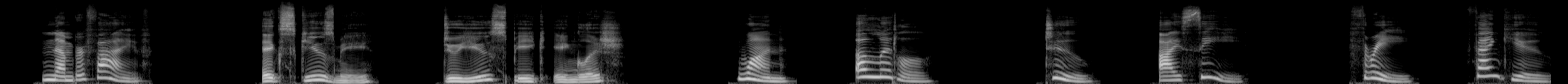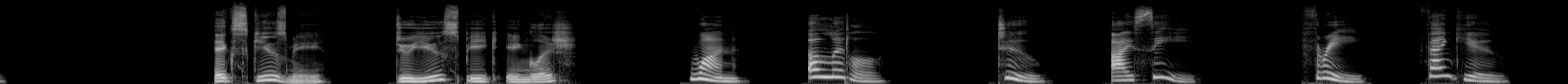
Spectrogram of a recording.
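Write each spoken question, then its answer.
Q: Excuse me, do you speak English?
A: 1: A little.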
